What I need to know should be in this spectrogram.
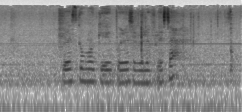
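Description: A young girl speaks briefly nearby.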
